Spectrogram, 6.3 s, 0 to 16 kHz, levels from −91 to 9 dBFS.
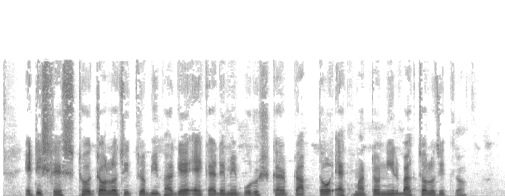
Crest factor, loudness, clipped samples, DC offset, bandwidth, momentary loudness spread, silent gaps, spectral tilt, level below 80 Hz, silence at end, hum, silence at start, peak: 20 dB; -26 LUFS; under 0.1%; under 0.1%; 11.5 kHz; 6 LU; none; -5.5 dB/octave; -58 dBFS; 0.5 s; none; 0.3 s; -6 dBFS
